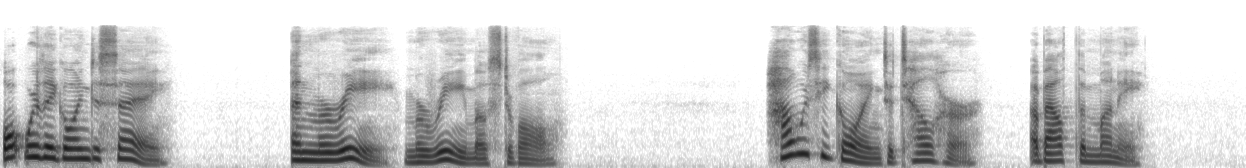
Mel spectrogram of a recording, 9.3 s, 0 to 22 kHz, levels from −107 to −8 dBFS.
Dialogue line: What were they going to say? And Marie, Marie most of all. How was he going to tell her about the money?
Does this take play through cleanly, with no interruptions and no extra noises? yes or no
yes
